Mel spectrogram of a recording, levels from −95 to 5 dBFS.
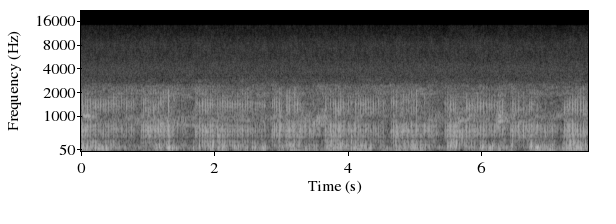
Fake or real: real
